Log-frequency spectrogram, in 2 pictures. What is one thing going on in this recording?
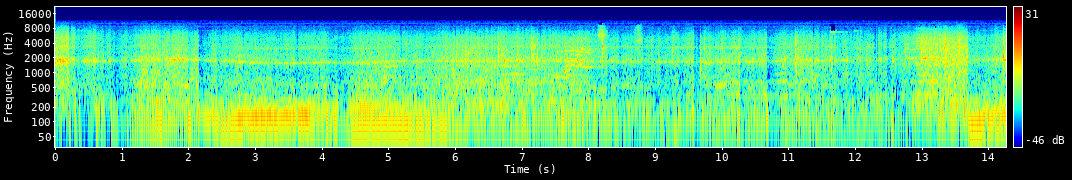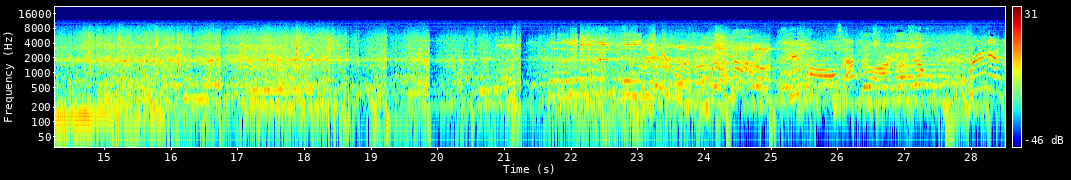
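A crowd chatters in a large echoing hall.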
